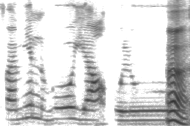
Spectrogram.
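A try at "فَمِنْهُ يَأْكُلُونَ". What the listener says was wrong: Hu-nya pendek. Faminhu ya'kulun.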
